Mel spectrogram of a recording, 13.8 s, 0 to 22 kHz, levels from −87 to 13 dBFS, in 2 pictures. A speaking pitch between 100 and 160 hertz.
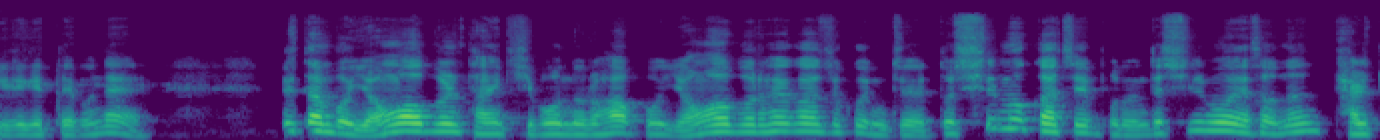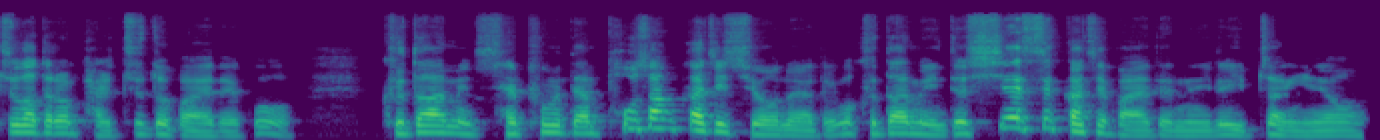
Yes: medium, 140 Hz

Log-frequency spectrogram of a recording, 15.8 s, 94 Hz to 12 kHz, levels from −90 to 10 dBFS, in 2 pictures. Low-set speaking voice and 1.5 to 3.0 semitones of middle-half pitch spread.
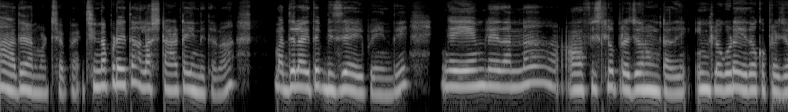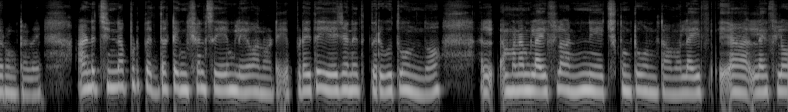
No: high, 245 Hz; average, 2.7 semitones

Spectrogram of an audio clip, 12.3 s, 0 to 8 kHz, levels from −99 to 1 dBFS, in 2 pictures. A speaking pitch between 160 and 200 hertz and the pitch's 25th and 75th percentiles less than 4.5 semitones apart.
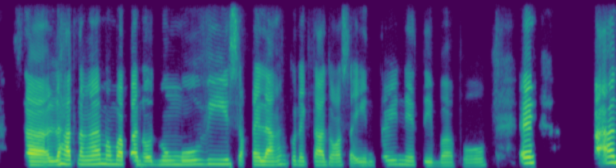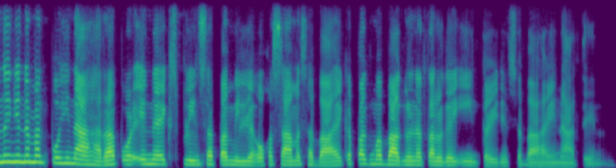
Yes: high, 190 Hz; average, 3.6 semitones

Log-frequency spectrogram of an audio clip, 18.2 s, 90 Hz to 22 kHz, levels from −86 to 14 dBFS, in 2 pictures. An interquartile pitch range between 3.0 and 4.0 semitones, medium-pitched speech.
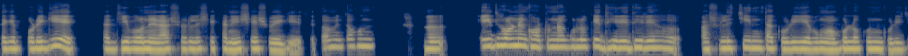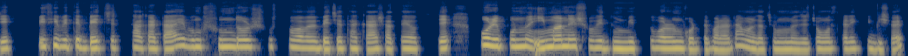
No: average, 3.5 semitones; high, 195 Hz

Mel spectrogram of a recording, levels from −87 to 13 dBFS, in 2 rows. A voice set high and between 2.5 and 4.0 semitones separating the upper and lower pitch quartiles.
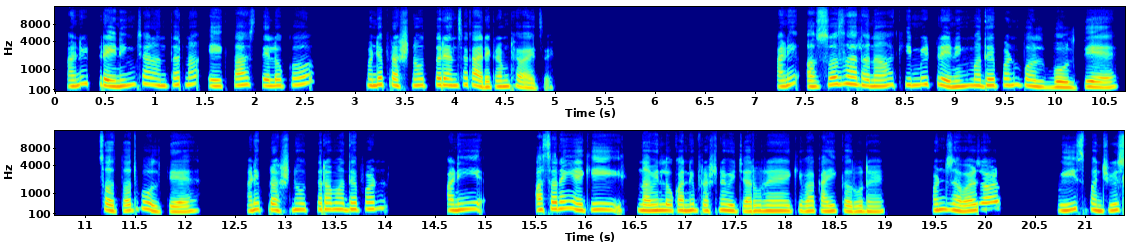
Yes: high, 225 Hz; average, 3.6 semitones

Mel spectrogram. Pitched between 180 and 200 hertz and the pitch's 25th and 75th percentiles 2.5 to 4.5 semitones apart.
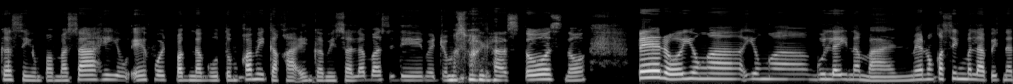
No: high, 210 Hz; average, 3.9 semitones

